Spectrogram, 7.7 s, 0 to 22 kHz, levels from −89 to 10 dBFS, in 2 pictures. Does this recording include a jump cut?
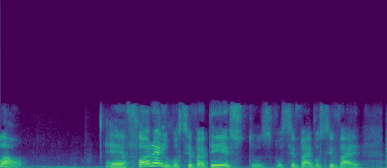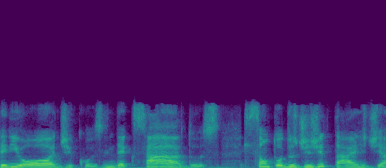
yes; 5 cuts; at 1.6 s, 2.1 s, 3.1 s, 3.8 s, 6.3 s

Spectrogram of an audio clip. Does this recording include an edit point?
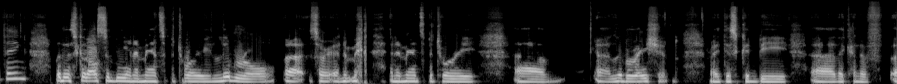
no; 0 cuts

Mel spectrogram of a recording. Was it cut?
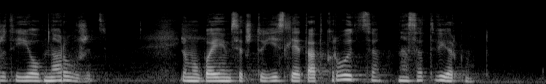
yes; 3 cuts; at 1.8 s, 2.5 s, 3.9 s

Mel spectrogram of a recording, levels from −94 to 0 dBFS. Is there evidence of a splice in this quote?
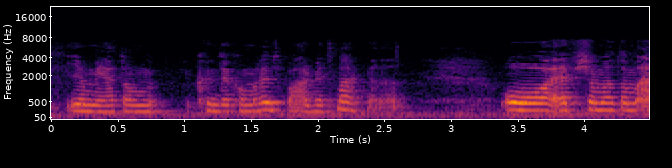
no; 0 cuts

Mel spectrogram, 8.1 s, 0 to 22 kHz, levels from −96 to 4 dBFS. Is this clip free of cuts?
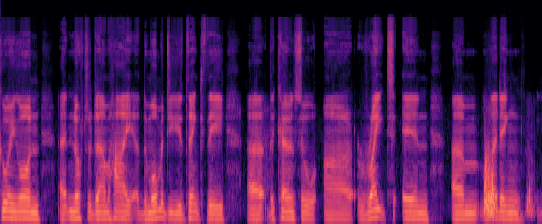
yes; 0 cuts

